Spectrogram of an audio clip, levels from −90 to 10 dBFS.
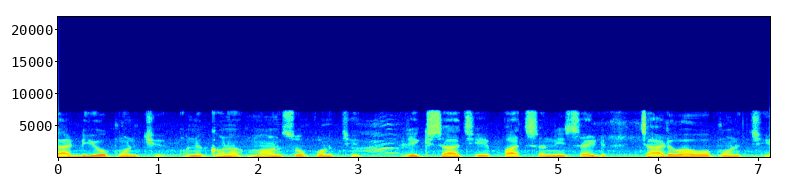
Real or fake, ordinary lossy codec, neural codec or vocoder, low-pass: real; none; none; 7.2 kHz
